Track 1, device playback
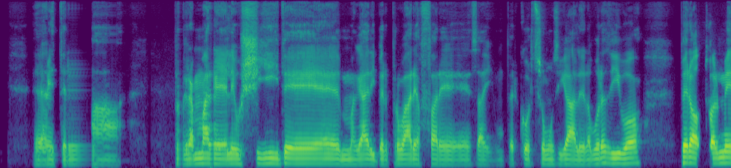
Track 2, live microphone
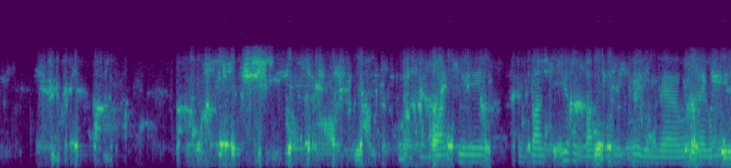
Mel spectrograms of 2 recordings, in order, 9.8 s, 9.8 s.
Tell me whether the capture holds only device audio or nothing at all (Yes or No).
No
